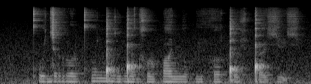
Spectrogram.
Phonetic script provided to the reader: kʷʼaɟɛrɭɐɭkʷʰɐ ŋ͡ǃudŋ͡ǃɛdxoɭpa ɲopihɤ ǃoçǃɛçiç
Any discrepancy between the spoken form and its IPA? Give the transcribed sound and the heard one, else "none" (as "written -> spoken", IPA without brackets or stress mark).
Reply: none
